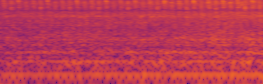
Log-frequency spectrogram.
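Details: Opel Astra G coupé Bertone after throttle body cleaning, before a short test drive; steady, even idle with a smooth low hum and no ticking. The earlier clicking has gone. Normal idle.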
